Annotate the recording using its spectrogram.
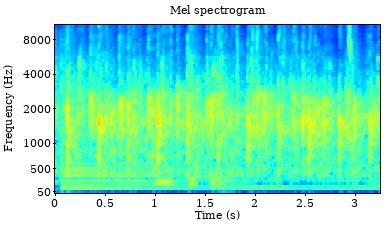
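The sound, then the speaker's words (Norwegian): An audience breaks into steady applause, dense overlapping claps at moderate volume, with a low sustained hum underneath throughout. “Det en ekstra applaus for det, det synes jeg de fortjener.”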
